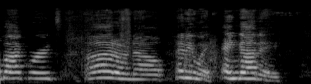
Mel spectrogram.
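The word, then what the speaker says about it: enkare: Anyway, engare. So it's not a sharp K sound. It sounds more like a G, but it is spelled E-N-K-A-R-E, engare.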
